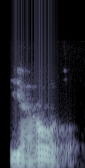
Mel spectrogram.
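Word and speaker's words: يرى: Yaro ya. Yang betul yaro bukan yuro ya. yaro. Kalau yuro majhul nanti.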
